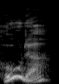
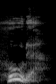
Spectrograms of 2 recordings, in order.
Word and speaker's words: Hoodah: And then Hoodah, it emerges when Yehuda or Judah is spoken in Spanish, since the J sound is pronounced like an H.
